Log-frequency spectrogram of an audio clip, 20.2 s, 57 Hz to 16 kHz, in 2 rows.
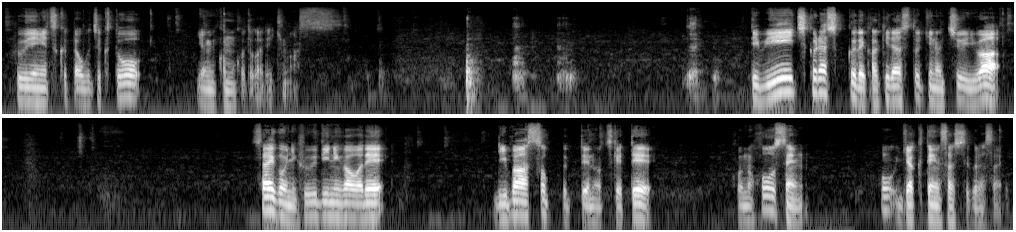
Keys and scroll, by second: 10.9 alt+Tab.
